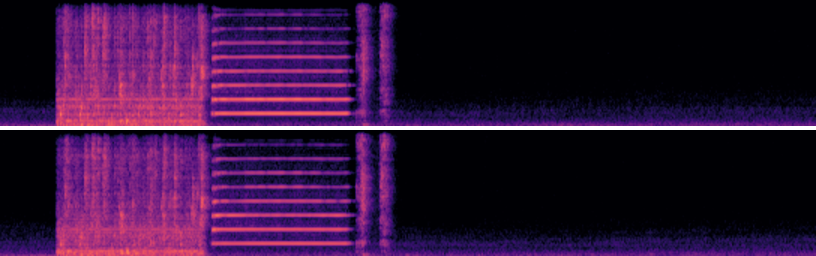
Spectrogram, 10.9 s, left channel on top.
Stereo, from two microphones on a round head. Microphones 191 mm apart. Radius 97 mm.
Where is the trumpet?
30° left (ahead or behind), 1.2 m.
